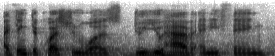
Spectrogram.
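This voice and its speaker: Fielding questions from judges, a start-up presenter whose first language is English explains his points with confidence. He has a mid-range voice at normal speed, recorded in a space with long hall reverb.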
